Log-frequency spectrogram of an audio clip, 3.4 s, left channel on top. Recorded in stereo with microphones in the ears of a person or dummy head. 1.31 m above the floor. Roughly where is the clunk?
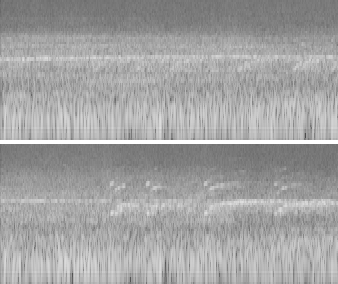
I don't hear a clunk.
